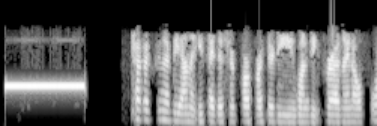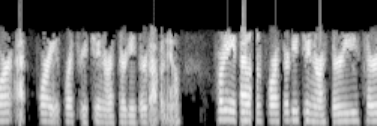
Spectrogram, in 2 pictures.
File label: Sheriff, scanner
